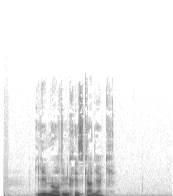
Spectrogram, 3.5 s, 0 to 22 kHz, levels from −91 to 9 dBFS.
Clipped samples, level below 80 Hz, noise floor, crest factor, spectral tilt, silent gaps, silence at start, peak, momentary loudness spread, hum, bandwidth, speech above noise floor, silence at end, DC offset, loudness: under 0.1%; -48 dBFS; -61 dBFS; 18 dB; -6.5 dB/octave; none; 0.05 s; -12 dBFS; 14 LU; none; 13 kHz; 35 dB; 1.2 s; under 0.1%; -27 LUFS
